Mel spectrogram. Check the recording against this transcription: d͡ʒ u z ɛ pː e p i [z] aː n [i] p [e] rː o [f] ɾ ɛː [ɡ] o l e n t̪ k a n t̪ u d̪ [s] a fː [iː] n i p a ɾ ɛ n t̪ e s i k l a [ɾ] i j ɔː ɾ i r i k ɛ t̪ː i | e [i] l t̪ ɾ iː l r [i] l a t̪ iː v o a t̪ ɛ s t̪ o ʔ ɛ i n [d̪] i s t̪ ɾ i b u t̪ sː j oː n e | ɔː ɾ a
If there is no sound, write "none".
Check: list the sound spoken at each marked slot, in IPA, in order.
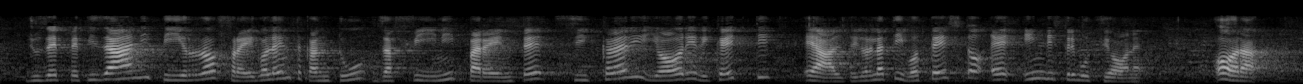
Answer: z, i, i, f, ɡ, z, iː, ɾ, a, e, d̪

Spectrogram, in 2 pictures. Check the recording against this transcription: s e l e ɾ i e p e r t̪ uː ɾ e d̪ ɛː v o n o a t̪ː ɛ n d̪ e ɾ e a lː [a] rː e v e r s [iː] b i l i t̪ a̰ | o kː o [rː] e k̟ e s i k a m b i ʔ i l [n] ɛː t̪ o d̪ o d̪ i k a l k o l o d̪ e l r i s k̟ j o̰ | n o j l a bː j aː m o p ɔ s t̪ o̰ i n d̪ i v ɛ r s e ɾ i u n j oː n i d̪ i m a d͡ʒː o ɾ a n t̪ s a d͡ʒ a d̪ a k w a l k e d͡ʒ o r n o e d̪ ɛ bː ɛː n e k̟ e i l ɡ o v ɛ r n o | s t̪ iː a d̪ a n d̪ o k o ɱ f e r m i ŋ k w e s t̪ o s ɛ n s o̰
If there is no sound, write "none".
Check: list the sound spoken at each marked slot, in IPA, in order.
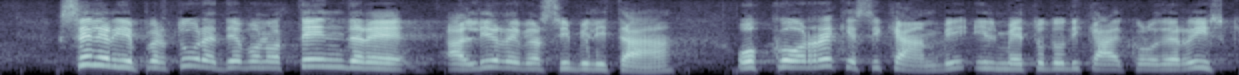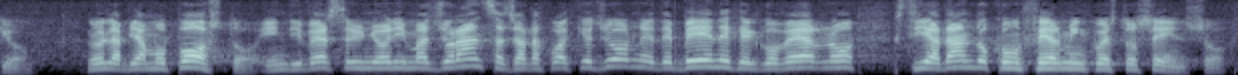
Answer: i, i, rː, m

